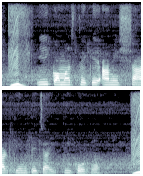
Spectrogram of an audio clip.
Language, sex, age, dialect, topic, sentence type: Bengali, female, 18-24, Standard Colloquial, agriculture, question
